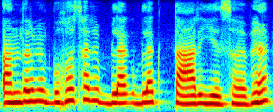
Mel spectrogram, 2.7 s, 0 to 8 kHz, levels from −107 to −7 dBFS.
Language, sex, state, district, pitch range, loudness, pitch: Hindi, male, Jharkhand, Garhwa, 230-285 Hz, -13 LUFS, 260 Hz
